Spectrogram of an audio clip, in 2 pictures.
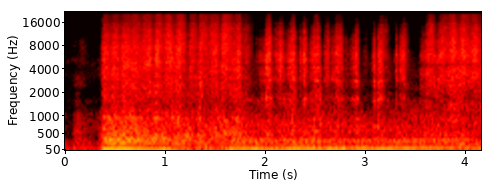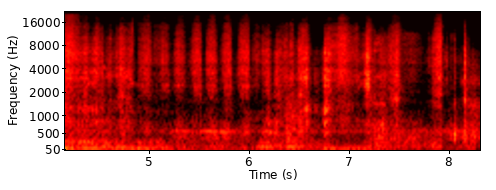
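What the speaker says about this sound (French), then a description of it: "Sinon, comme d'habitude, un vieux pinceau." An old paintbrush scrubs dirt off a car's exterior, a close, continuous bristly rubbing that starts loud and gradually roughens into shorter, uneven strokes, with no voices.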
